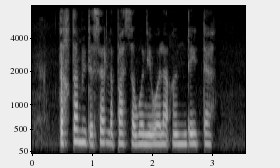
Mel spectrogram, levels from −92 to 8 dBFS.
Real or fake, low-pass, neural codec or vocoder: fake; 7.2 kHz; codec, 16 kHz in and 24 kHz out, 2.2 kbps, FireRedTTS-2 codec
